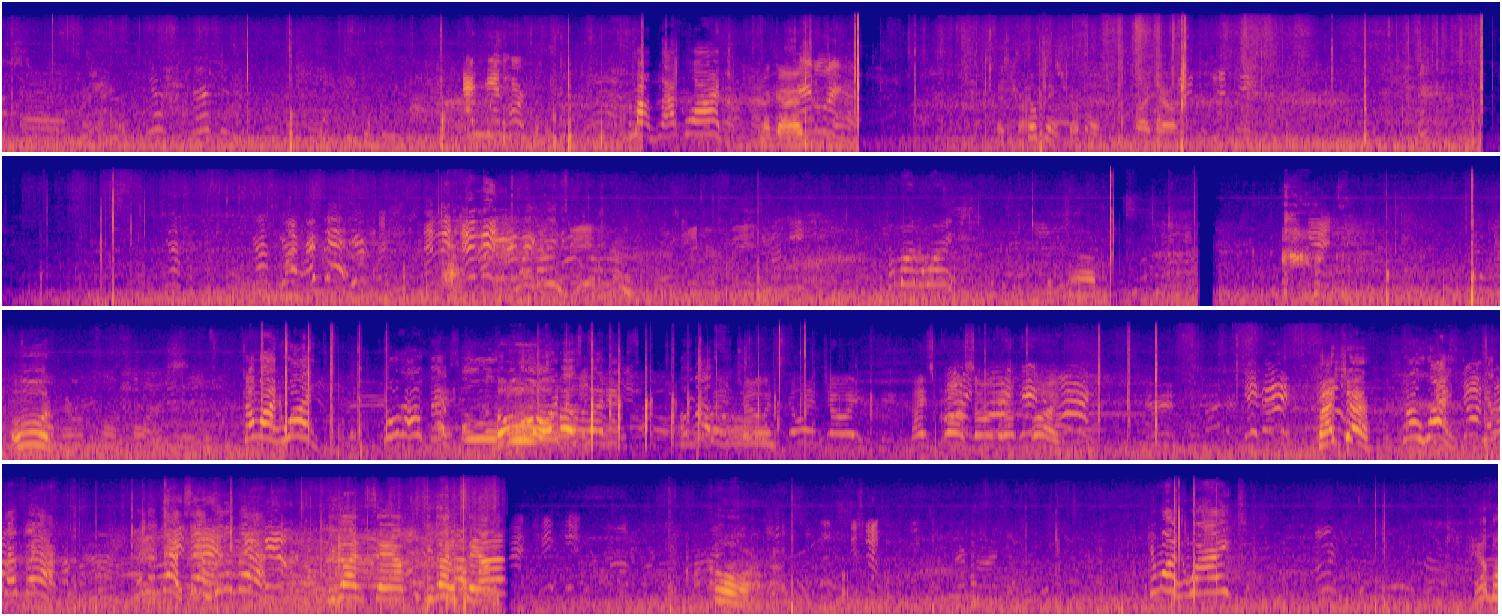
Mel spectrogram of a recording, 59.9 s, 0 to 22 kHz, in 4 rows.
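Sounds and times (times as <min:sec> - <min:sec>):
faint voices outdoors: 0:00.0 - 0:14.8, 0:16.5 - 0:59.9
people shouting: 0:33.9 - 0:35.8
sharp claps: 0:40.8 - 0:41.6.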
